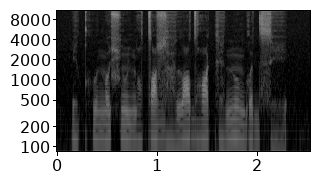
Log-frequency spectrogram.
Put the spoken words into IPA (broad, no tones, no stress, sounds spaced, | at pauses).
e̤ kʷʰ e n̪ ɔ ɕ ũ ɲ ɛ̤ tˤ i ɮ a̤ l e dˤ ṳ ɐ̯ k ɛ̤ n̪ ũ ɡʷ ɛ d s e̤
